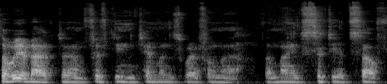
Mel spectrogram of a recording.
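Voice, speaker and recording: A man speaks fairly quickly in a fairly low, somewhat breathy voice with monotone, flat intonation. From South Africa, Durban. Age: 60s. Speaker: martial arts instructor. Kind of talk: interview.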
